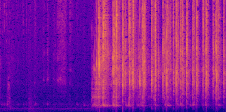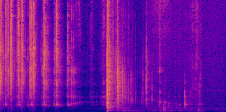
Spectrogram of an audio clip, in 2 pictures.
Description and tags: Cachos y dados
The sounds of dices in a leather cup
cacho, dices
